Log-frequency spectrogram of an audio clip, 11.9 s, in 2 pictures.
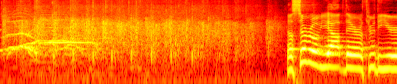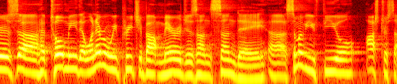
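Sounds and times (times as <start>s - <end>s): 
church congregation applauding to welcome the pastor's wife onto the stage: 0.0s - 4.3s
speech: 4.3s - 11.9s.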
